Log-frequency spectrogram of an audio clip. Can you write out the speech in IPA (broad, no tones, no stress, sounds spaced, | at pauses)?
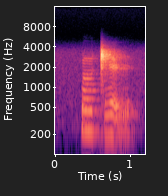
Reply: k͡p ɤ ɡ͡ǁ ɛ r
